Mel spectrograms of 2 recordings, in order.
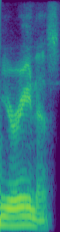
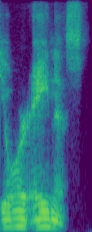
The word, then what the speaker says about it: Uranus: The doo-doo from Uranus. Seriously, are you in third grade? Stop pronouncing the planet as your anus.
